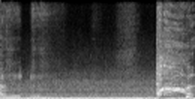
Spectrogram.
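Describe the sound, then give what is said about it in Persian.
A person coughs once, a harsh burst near the end over a steady low background hum. The cough comes from an itchy, irritated throat after eating local food. “الان میبینیم من سرفه دارم میکنم و گلوم خارش گرفته”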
